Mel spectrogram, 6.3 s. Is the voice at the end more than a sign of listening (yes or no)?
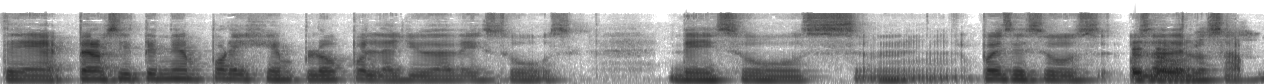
no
